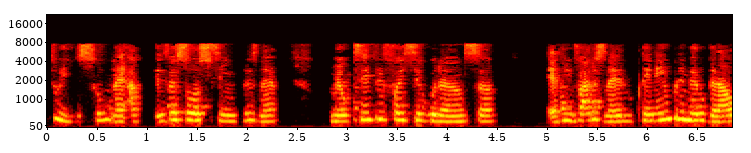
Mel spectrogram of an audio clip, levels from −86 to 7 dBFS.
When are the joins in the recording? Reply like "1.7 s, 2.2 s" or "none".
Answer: 1.2 s, 1.6 s, 3.1 s, 5.1 s, 5.5 s, 5.9 s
